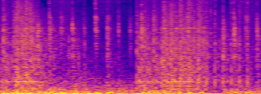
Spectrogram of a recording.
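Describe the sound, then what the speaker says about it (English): Heavy, continuous gunfire rings out in a dense, sustained fusillade of overlapping shots and bursts, loud and close, easing slightly about halfway through before carrying on. "Slowly, the gunfire came to a stop as Trevor and Beck looked up."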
